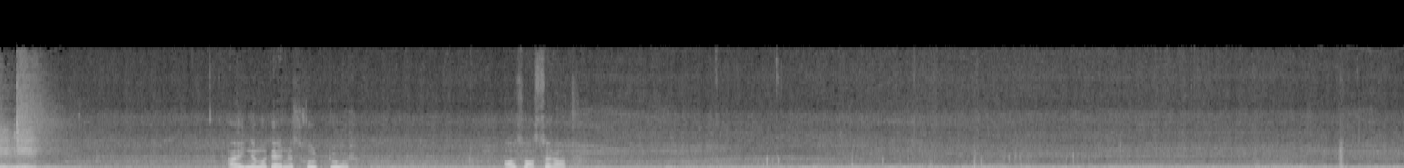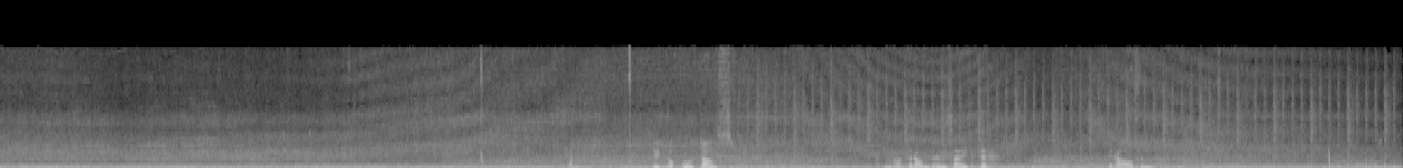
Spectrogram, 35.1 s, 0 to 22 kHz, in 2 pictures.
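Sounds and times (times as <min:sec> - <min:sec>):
low rumble of road traffic: 0:00.0 - 0:35.0.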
